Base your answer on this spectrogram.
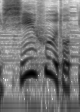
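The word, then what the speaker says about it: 海風土: まさに今田さんが醸してらっしゃるお酒、シーフード、海に風に土と書いてシーフードって読むんですけども、このシーフードのような方だなと思います。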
